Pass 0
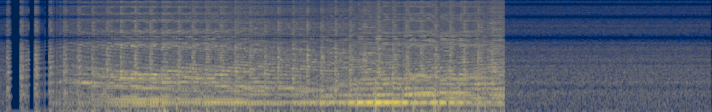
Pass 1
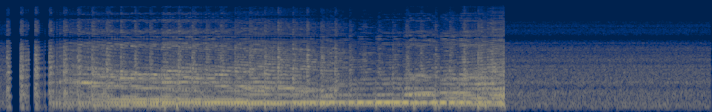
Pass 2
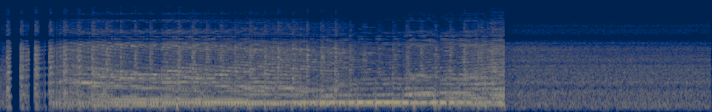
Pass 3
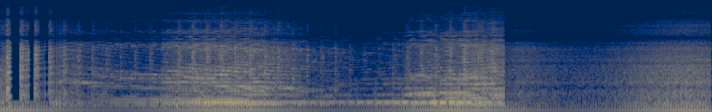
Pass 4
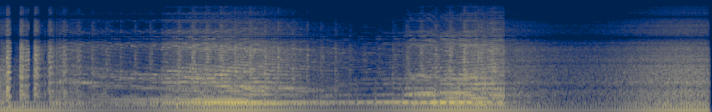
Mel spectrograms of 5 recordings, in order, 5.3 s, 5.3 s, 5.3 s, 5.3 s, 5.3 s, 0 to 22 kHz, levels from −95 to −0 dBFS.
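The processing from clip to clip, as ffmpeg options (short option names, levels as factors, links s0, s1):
-af "highpass=f=120:w=0.5412,highpass=f=120:w=1.3066,aemphasis=mode=reproduction:type=bsi,areverse,acompressor=threshold=0.0501:ratio=12,areverse,volume=0.708"
-af "adynamicequalizer=threshold=0.00112:dfrequency=4100:dqfactor=1.7:tfrequency=4100:tqfactor=1.7:attack=5:release=100:ratio=0.375:range=3.5:mode=boostabove:tftype=bell,alimiter=level_in=1.5:limit=0.0631:level=0:latency=1:release=138,volume=0.668,volume=0.75"
-af "acompressor=threshold=0.00794:ratio=4,aeval=exprs='val(0)+0.00178*(sin(2*PI*50*n/s)+sin(2*PI*2*50*n/s)/2+sin(2*PI*3*50*n/s)/3+sin(2*PI*4*50*n/s)/4+sin(2*PI*5*50*n/s)/5)':c=same,aeval=exprs='val(0)*pow(10,-19*(0.5-0.5*cos(2*PI*0.58*n/s))/20)':c=same,volume=3.16"
-af "aecho=1:1:100|200|300|400:0.158|0.0666|0.028|0.0117,volume=2.66"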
